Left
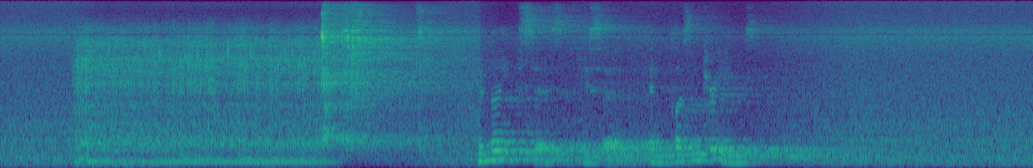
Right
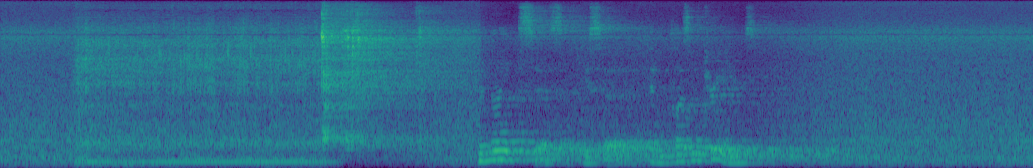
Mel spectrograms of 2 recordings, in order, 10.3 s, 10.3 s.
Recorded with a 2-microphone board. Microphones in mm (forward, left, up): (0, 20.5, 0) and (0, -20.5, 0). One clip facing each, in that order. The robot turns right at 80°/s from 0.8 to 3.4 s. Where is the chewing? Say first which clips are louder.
Even; 5° left (ahead or behind), 4 m; by 4.3 s 20° left (ahead or behind), 4 m.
